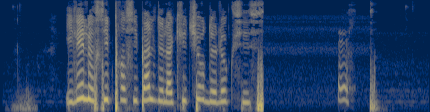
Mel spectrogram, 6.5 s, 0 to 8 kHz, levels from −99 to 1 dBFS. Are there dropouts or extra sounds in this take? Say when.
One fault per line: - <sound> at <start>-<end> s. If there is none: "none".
- laugh at 5.1-5.3 s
